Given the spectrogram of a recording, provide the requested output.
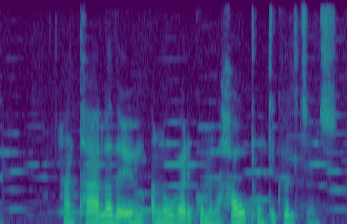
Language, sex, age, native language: Icelandic, female, 12, Icelandic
